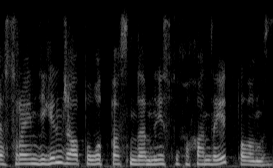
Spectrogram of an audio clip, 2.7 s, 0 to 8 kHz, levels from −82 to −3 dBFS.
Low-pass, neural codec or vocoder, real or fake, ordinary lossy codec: 7.2 kHz; codec, 16 kHz, 4 kbps, FreqCodec, larger model; fake; Opus, 32 kbps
